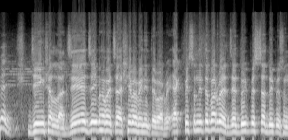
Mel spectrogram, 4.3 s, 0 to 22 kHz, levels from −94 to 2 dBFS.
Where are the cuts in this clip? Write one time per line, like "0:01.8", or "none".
none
